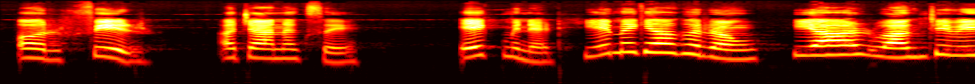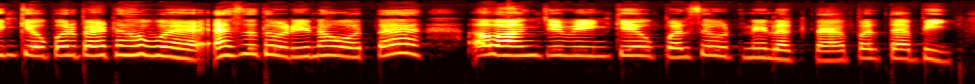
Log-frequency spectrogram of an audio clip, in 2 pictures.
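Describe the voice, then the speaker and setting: A woman's voice: high-pitched, no room sound, studio quality. A woman narrating a fan fiction story in a conversational storytelling way, switching between the characters' voices.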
